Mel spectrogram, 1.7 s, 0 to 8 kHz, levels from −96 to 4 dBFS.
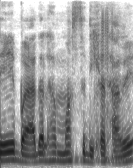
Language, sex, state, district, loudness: Chhattisgarhi, male, Chhattisgarh, Rajnandgaon, -16 LUFS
